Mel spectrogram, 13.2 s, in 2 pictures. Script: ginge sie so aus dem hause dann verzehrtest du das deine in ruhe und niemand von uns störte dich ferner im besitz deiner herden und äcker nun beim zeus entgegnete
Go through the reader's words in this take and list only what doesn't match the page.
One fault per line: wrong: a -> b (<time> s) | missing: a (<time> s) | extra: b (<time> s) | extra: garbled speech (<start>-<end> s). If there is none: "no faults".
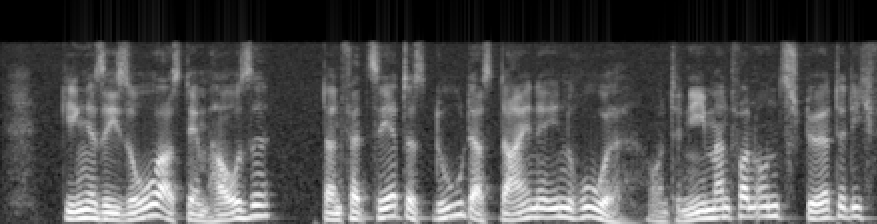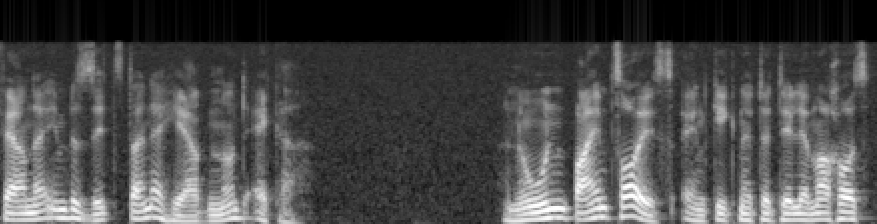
no faults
